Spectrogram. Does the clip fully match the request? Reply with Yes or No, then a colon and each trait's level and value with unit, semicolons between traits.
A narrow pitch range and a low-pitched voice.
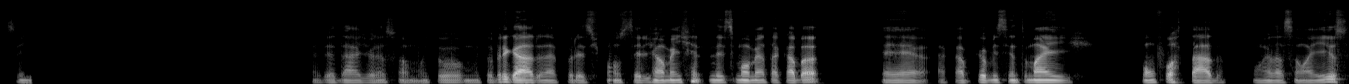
Yes: narrow, 1.2 semitones; very low, 95 Hz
